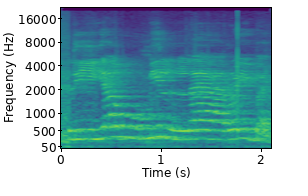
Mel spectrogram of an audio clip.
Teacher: jadi hanya dimasukkan saja bunyi tanwinnya ke huruf lamnya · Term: idgham bila gunnah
